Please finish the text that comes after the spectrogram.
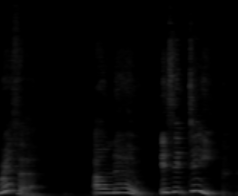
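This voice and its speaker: A woman's voice: extremely high pitch, wildly swooping pitch, measured pace, a little mellow, pitched above the performer's own voice, exaggerated voice. A woman voicing a fussy, dainty young rich girl in a storybook, fretful and exclaiming. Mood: worried. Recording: echoey room.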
